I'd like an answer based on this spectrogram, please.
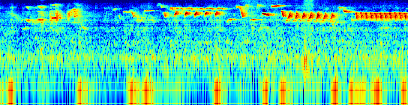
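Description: A small songbird singing: scattered high chirps, then rapid trills of quickly repeated high notes that grow louder toward the end.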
